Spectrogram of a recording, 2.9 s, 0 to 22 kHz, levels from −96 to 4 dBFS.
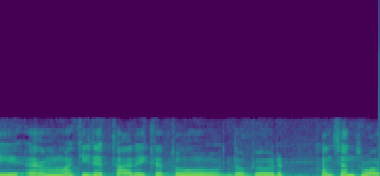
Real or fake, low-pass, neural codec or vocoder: fake; 7.2 kHz; codec, 16 kHz, 2 kbps, FunCodec, trained on LibriTTS, 25 frames a second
